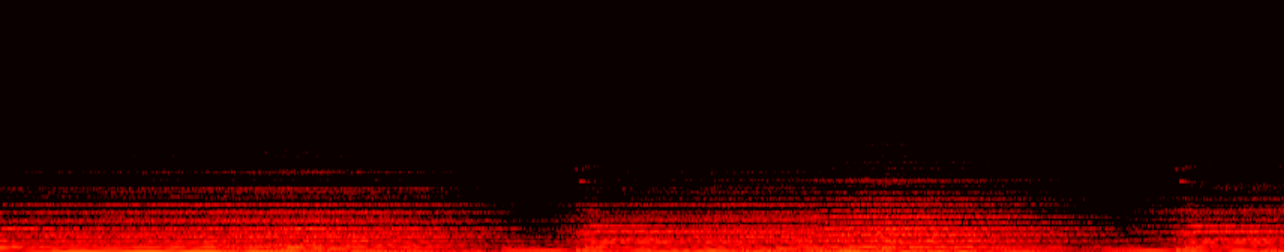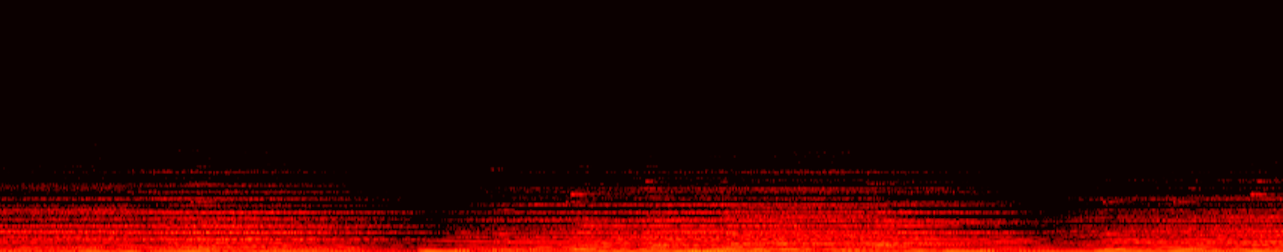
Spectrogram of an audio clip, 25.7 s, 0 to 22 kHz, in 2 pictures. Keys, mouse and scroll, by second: 0.2-0.6 ctrl+KP_Add, 1.0 ctrl+KP_Add, 1.5 ctrl+KP_Add, 2.4-2.8 scroll up 1, 2.8 middle click, 3.5-3.8 scroll down 2, 3.8 middle click, 4.5 s, 6.9 scroll up 1, 7.1-9.9 middle drag, 9.9 s, 10.8 scroll down 2, 10.9-12.4 middle drag, 13.3 alt+click, 13.6 middle click, 14.5-15.6 drag, 15.6 KP_1, 16.1 KP_9, 16.3-16.9 scroll up 1, 16.9 g, 17.8 scroll down 1, 18.0-19.1 shift+middle drag, 19.1 g, 19.9-21.4 middle drag, 21.8-22.7 scroll up 1, 22.7 alt+z, 22.9 3, 23.0 click, 23.3 scroll up 3, 23.5 shift+middle click, 23.8 ctrl+click, 24.1 scroll down 1, 24.2 middle click, 25.1 e.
